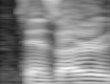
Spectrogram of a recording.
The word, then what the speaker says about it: Sanzaru: Sanzaru.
